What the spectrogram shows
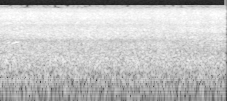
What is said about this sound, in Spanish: Estás recorriendo un riachuelo, un arroyo que discurre desde lo alto de una montaña.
